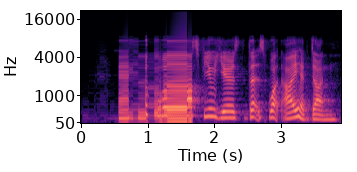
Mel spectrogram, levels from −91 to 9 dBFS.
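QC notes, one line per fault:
0.01–1.68 s, robotic sound from repeated short buffers. The sound turns into a rigid, metallic buzz at 100 Hz. That pitch fits a 10 ms stretch replayed over and over, likely because new audio arrived too seldom. Most of the real sound here is skipped.
1.97–2.01 s, short concealed packet loss. 20 ms of audio did not reach the decoder in time. The receiver filled 15 ms by continuing the preceding sound, then blended back into the real signal. It comes through as a brief smear.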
